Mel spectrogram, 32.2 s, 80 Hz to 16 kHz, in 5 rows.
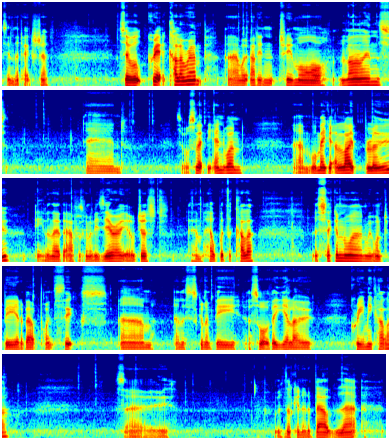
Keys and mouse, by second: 2.0 click, 4.6-7.0 drag, 7.0-8.2 middle drag, 8.2 click, 8.6 middle click, 8.9-11.6 drag, 15.5 click, 18.6 click, 22.8 click.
